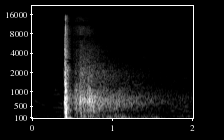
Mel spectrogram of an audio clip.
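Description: A single gunshot about half a second in, followed by its echo dying away over about a second.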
